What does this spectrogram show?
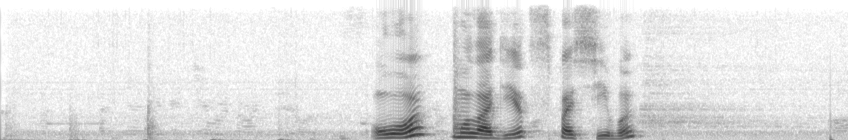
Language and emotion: Russian, positive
